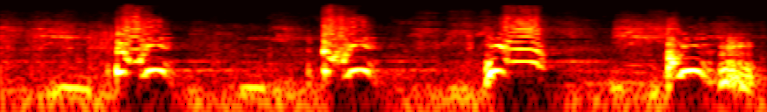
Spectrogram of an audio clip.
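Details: Horned screamer in rural areas giving four loud, harsh, strident honking bursts about a second apart, each with a rising then falling edge, an alarm call to alert others and intimidate threats, over a low background rumble.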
